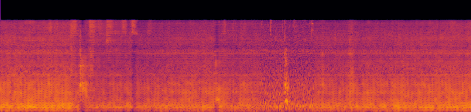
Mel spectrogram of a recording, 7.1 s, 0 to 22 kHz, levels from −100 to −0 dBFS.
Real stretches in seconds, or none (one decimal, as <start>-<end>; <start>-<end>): 3.9-4.7

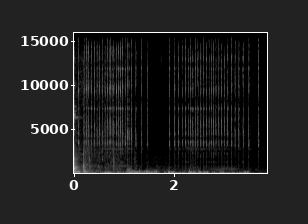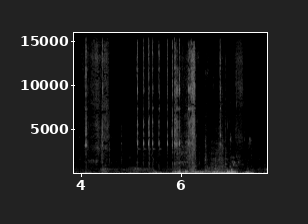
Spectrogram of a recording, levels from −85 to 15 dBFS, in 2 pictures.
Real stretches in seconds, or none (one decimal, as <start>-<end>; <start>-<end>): 0.0-7.7

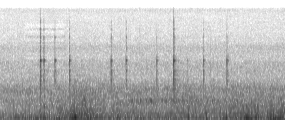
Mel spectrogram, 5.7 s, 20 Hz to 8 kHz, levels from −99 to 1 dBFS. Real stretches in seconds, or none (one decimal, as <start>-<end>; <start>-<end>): 0.0-0.5; 1.3-5.7

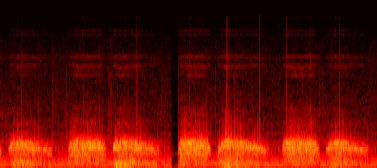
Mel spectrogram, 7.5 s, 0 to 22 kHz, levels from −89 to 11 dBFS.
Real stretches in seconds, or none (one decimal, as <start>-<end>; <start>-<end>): 0.0-7.5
